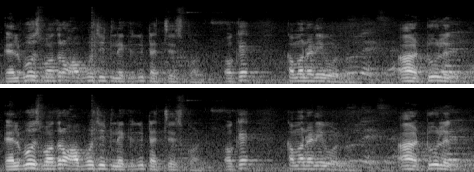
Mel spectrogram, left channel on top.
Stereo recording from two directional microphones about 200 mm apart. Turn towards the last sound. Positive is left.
turn(degrees=20)  # may be behind; listen again after turning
